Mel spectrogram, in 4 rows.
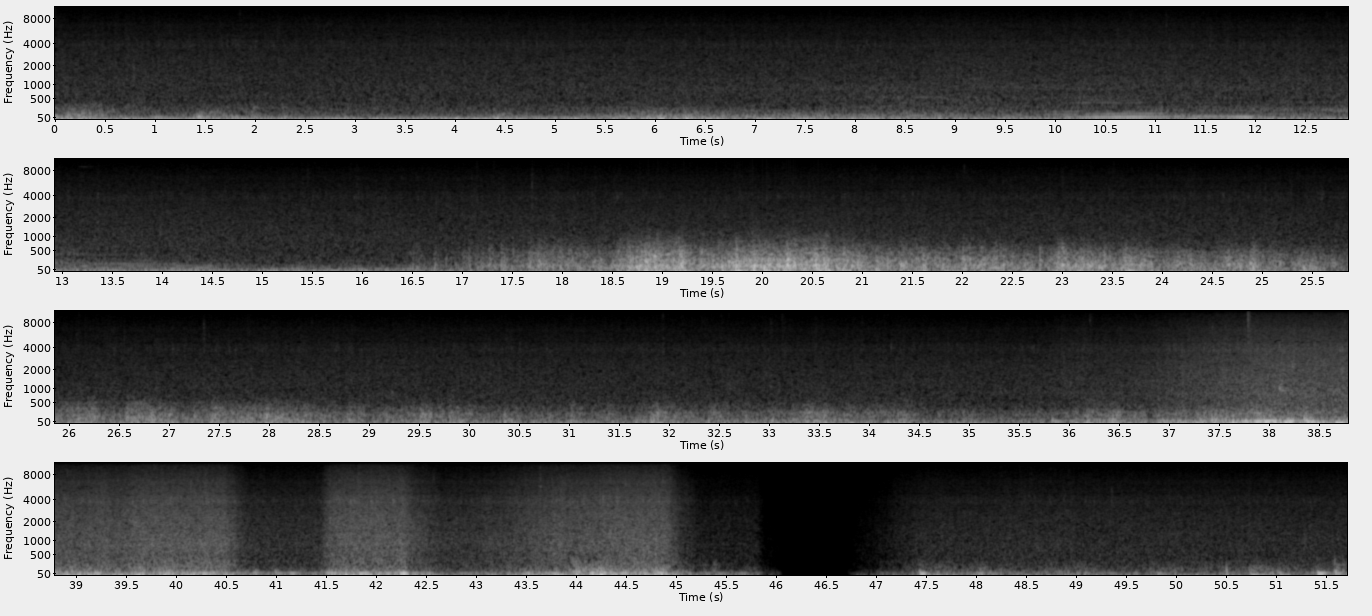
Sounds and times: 0.0s rain 46.0s
17.1s thunder 28.9s
46.8s rain 51.7s

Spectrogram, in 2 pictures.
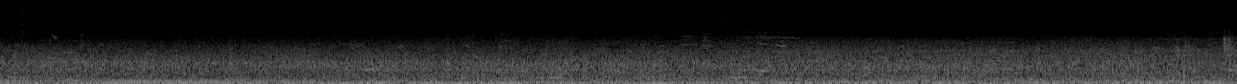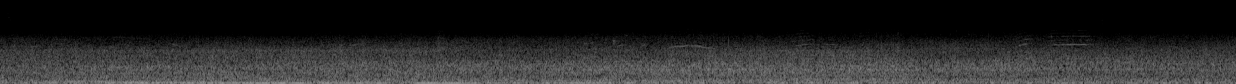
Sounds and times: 0.0s cars 24.7s
22.5s swans 23.4s

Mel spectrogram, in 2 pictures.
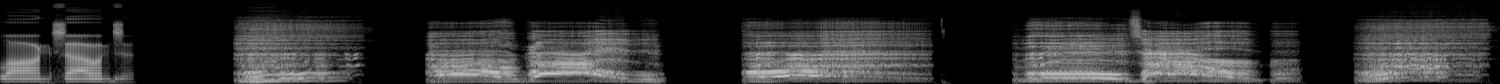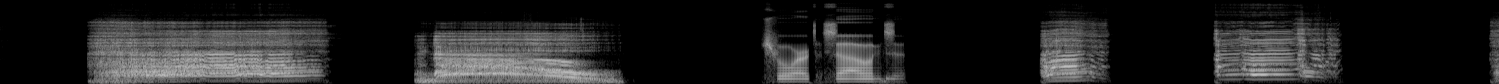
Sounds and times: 0.0s text-to-speech 1.4s
2.4s screaming 3.6s
4.3s screaming 6.7s
7.4s screaming 9.4s
10.2s screaming 13.0s
10.2s LONG growls 13.0s
13.6s screaming 14.9s
15.9s screaming 18.3s
19.2s screaming 21.2s
19.2s LONG growls 21.2s
22.6s text-to-speech 24.1s
25.4s screaming 26.1s
27.2s screaming 28.4s

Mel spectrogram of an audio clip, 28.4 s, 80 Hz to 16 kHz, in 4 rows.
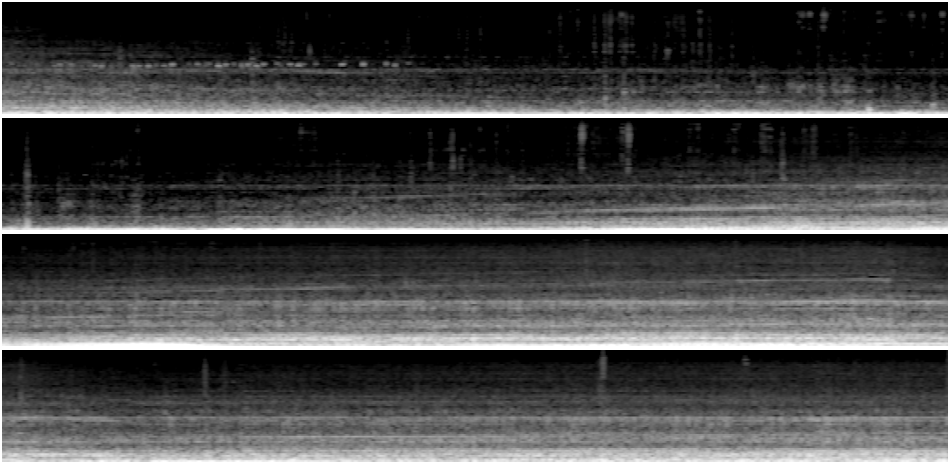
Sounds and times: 0.0s A car, start, driving on asphalt 28.3s

